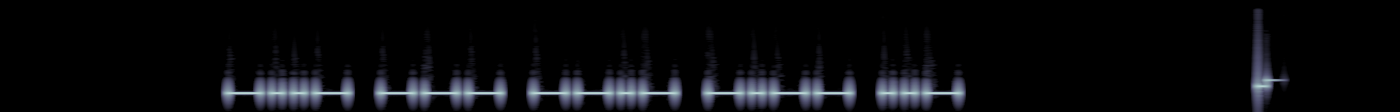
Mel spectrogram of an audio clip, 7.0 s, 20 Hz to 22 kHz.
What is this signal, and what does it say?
Morse code, heard as a keyed tone, about 22 wpm, 700 Hz. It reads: XOQYU
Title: Code Groups - 5 Letters - 22wpm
